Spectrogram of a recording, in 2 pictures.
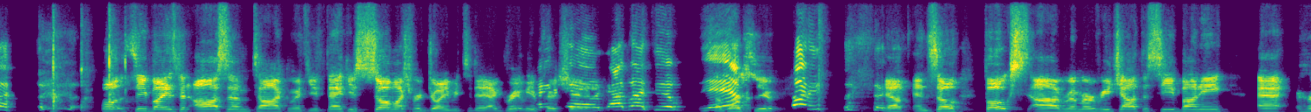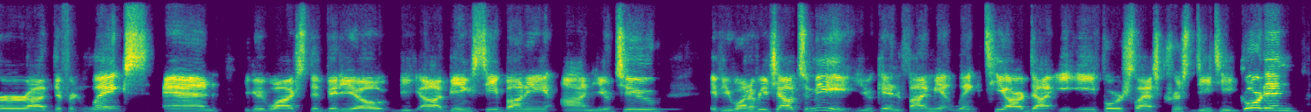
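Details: Adult male speaker; ordinary speech.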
